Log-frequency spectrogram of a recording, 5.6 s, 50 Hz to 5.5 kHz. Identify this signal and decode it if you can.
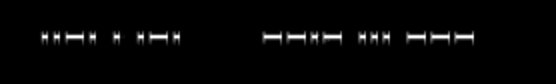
Morse code, heard as a keyed tone, about 20 wpm, 700 Hz. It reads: FER QSO
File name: UK MASTER QSOs TRAINING / 20WPM / UK MASTER QSOs 0060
